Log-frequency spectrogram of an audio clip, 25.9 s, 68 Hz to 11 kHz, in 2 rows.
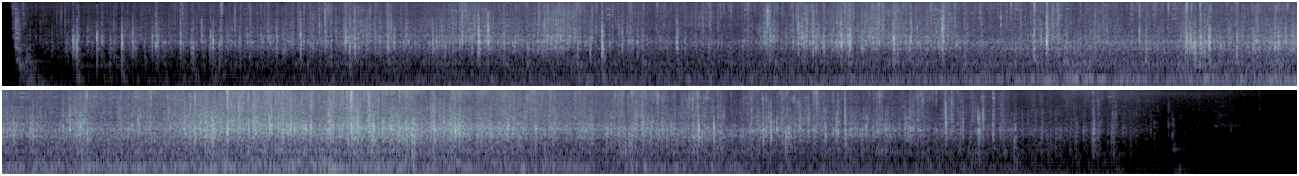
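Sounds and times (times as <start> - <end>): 
car tires rolling slowly on gravel dirt road, recorded onboard: 0.1 - 24.7.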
